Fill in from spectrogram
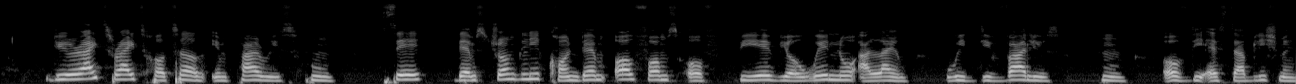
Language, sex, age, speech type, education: Nigerian Pidgin, female, 30-45, spontaneous, tertiary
